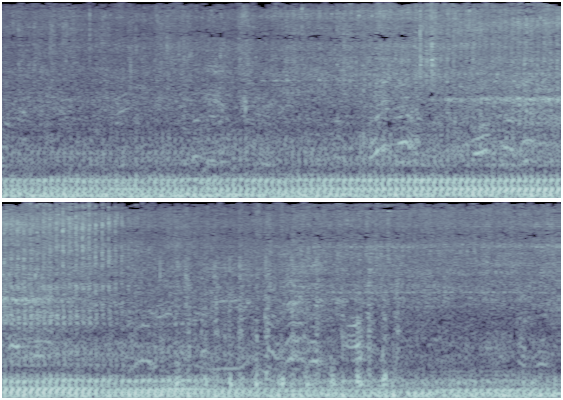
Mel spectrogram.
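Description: Small motorcycle engine running steadily at low speed close by, a little louder about three to five seconds in as a scooter rides past.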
